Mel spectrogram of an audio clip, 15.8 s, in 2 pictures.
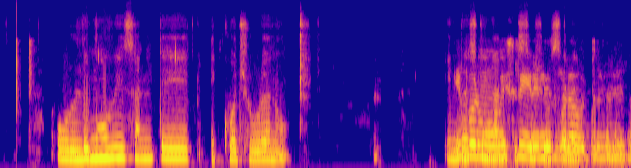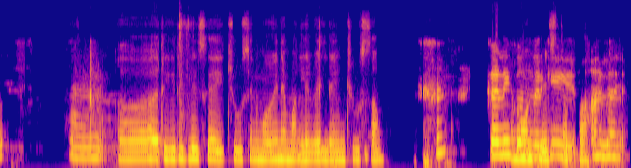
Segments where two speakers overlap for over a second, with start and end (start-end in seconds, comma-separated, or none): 5.7-7.8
